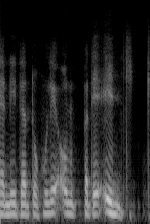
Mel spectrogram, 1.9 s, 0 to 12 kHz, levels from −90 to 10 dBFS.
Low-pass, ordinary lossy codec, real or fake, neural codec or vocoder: 10.8 kHz; none; fake; codec, 24 kHz, 1.2 kbps, DualCodec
